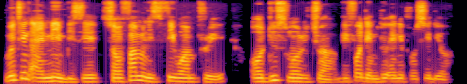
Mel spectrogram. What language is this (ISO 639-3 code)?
pcm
